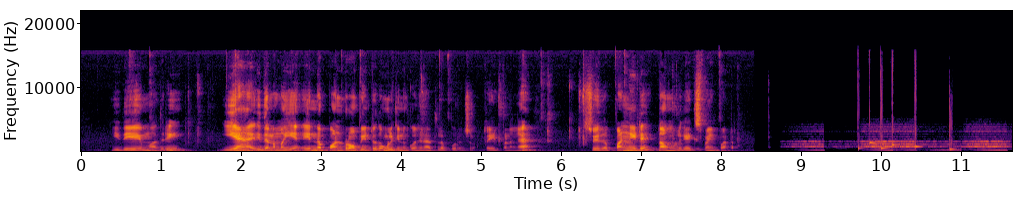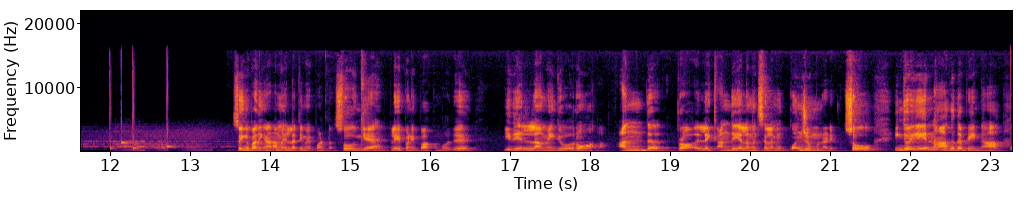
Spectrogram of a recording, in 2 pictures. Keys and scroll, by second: 1.2 ctrl+c, 2.4 ctrl+v, 3.9 ctrl+c, 5.0 ctrl+v, 6.0 ctrl+c, 7.1 ctrl+v, 8.4 ctrl+c, 8.6 ctrl+v, 9.1 ctrl+c, 9.4 ctrl+v, 9.8 ctrl+c, 10.2 ctrl+v, 10.7 ctrl+c, 11.0 ctrl+v, 11.9 ctrl+c, 12.2 ctrl+v, 14.9 space, 17.8 space.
